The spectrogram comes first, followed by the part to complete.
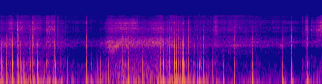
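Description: Skis running over firm, tracked snow: edges scraping, with many irregular knocks and a steady low rumble.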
